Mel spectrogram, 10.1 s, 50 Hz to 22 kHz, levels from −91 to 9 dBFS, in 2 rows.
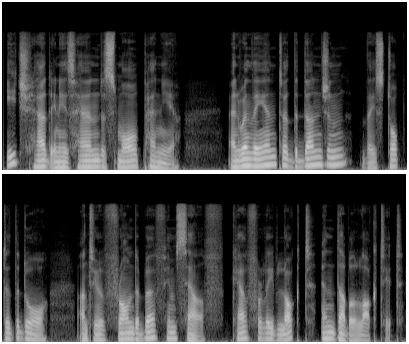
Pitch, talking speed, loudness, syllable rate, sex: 105 Hz, 180 wpm, -21 LUFS, 4.8 syllables/s, male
